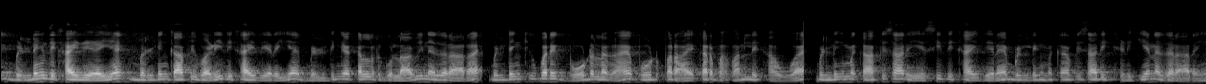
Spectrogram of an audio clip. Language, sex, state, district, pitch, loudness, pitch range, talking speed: Hindi, male, Maharashtra, Nagpur, 110 Hz, -27 LUFS, 105-120 Hz, 255 wpm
